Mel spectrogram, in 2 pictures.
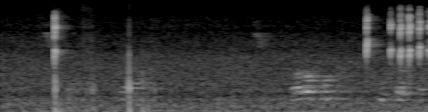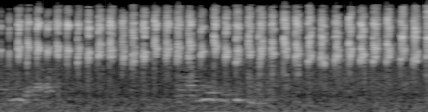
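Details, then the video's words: Contest lovebird, nominated at the Piala Raja competition, singing in the Minor style. After about four seconds of near quiet with a few clicks and low murmurs, a long, even run of sharp, high chattering notes begins, about six to seven a second. "Masteran burung lovebird suara Minor"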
